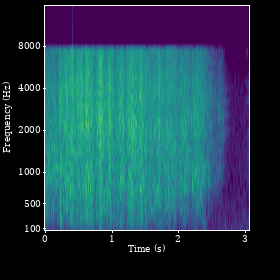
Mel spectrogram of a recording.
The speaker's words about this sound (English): Okay, now in my box, there's some paper and another box. Right, okay. All right. This is what the paper sounds like.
